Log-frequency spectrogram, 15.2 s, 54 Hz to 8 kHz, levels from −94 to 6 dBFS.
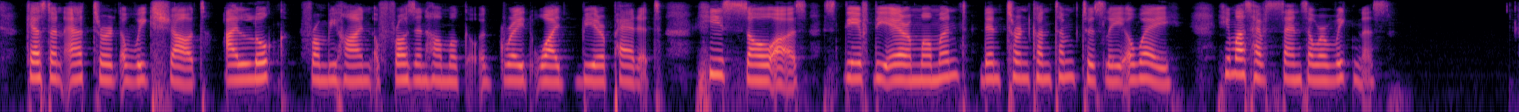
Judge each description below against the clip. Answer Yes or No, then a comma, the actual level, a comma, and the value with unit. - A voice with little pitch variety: Yes, narrow, 1.7 semitones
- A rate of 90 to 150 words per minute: Yes, average, 140 wpm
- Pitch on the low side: No, high, 225 Hz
